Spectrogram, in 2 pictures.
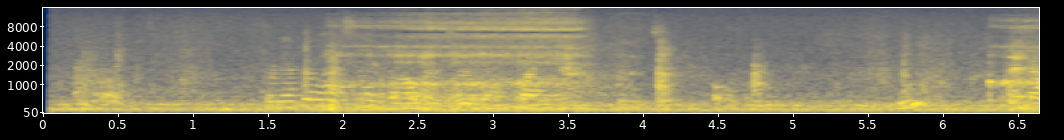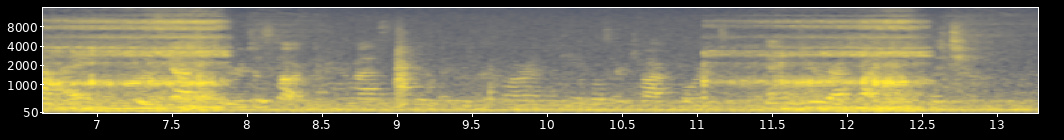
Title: Waking up my snoring Dad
